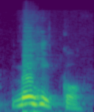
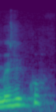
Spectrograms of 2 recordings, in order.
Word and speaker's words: México: si fuera español entonces en los españoles pronuncia como consonante velar los mexicanos pronuncia como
